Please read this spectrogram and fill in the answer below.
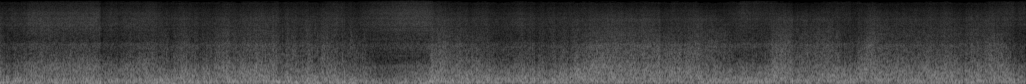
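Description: Wind buffeting the camera microphone and water rushing and spraying off the hull of a bass boat running at speed; a steady, loud rush.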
